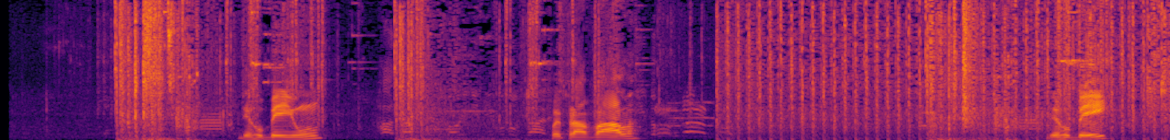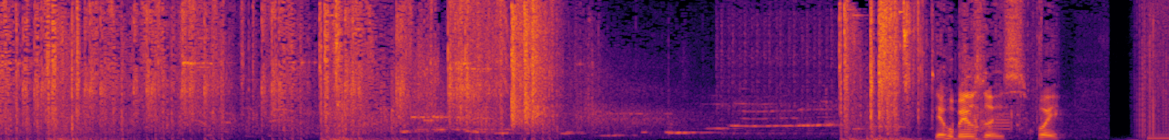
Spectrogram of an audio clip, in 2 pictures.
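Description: A sniper rifle fires sharp, loud shots.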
